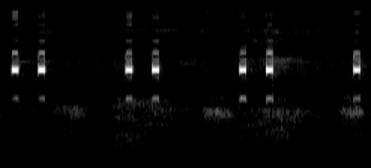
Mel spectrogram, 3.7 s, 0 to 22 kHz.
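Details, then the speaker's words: LSRC KS66 brushless drone at end of flight: sharp high beeps in pairs about once a second over faint rotor hum; low-battery warning beep signalling flight end. "oh there we go and that'll be the end of the flight rapid beeping and that's it so that's the flight time you get out of it"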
